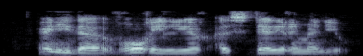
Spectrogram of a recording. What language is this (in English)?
Kabyle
